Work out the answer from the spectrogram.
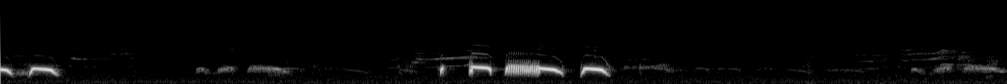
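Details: Morning calling of a decoy spotted dove, used to provoke wild doves, loud and ringing: two short bursts of deep, arched cooing notes, a quick pair near the start, then a tight series of four or five coos midway, with soft murmurs between.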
